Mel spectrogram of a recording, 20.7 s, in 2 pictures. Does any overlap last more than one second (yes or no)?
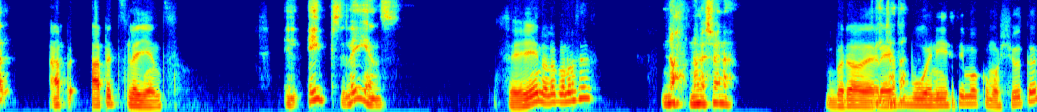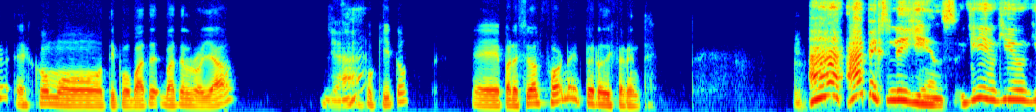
no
